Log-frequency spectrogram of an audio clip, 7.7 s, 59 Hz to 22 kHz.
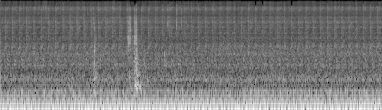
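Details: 1963 Jeep Gladiator after a drained battery (key left in ignition) and hard cranking: steady low idle with a light, regular tick about twice per second over it; unexplained engine tick, cause not pinned down.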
